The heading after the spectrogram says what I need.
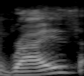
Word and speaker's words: Ryze: No, actually, Rise. It's spelled I know all about RYZE. Rise.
